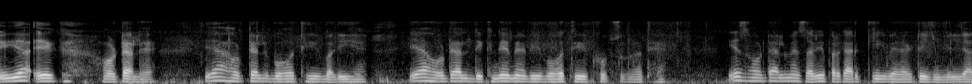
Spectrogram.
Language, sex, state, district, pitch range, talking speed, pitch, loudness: Hindi, male, Chhattisgarh, Kabirdham, 120-145 Hz, 180 wpm, 130 Hz, -20 LUFS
